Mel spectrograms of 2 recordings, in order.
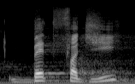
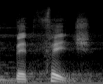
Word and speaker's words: Bethphage: I found that others pronounce it as Bethphage, and others say Bethphage.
